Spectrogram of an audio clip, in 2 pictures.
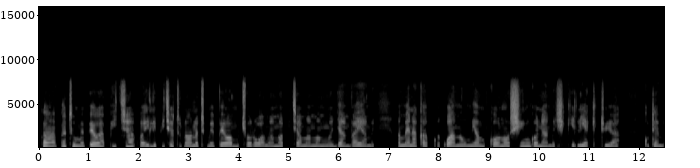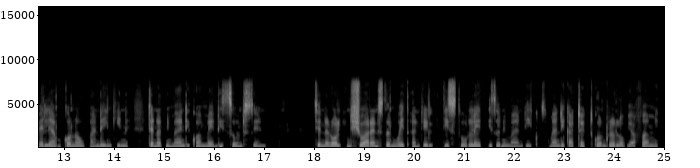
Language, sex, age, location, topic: Swahili, female, 18-24, Nakuru, finance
